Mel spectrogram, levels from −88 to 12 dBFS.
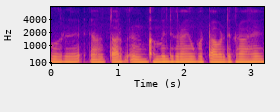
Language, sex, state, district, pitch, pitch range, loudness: Hindi, male, Uttar Pradesh, Hamirpur, 135 Hz, 130-140 Hz, -17 LUFS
